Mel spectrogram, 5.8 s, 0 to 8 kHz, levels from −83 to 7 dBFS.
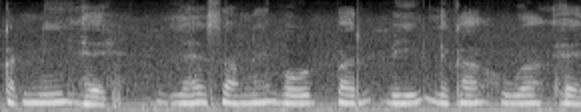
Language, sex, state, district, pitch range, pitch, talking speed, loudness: Hindi, male, Madhya Pradesh, Katni, 165-180 Hz, 170 Hz, 105 wpm, -15 LUFS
